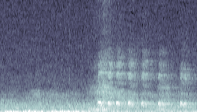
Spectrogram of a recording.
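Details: Roe deer doe in late autumn, herding her fawns like a sheepdog to get them over a stock fence; short tonal notes with bright overtones start halfway through and repeat about every quarter second over low wind rumble.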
